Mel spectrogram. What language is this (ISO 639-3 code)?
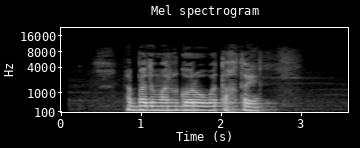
pus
